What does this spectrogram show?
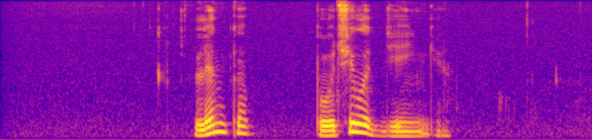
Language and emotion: Russian, sad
